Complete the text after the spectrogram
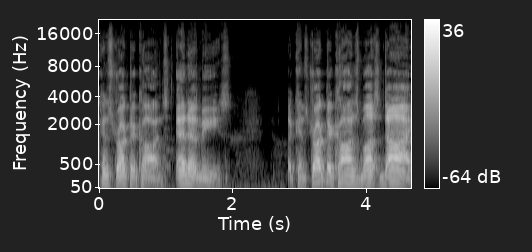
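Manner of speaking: put-on furious raging. Recapping a scene, voicing Omega Supreme on seeing the Constructicons: Omega Supreme going berserk. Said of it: "Omega Supreme immediately goes berserk".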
